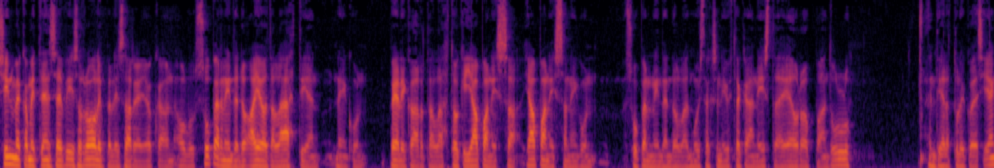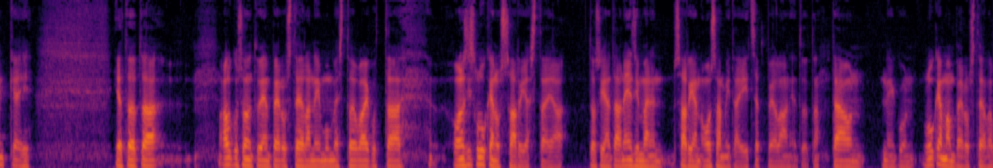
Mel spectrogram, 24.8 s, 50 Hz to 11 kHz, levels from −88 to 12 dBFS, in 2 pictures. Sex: male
